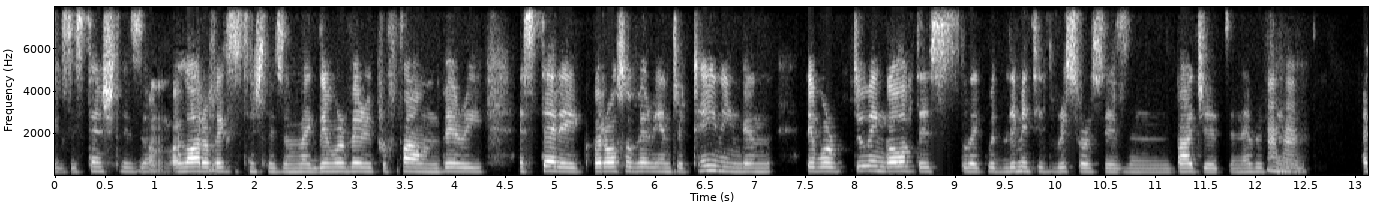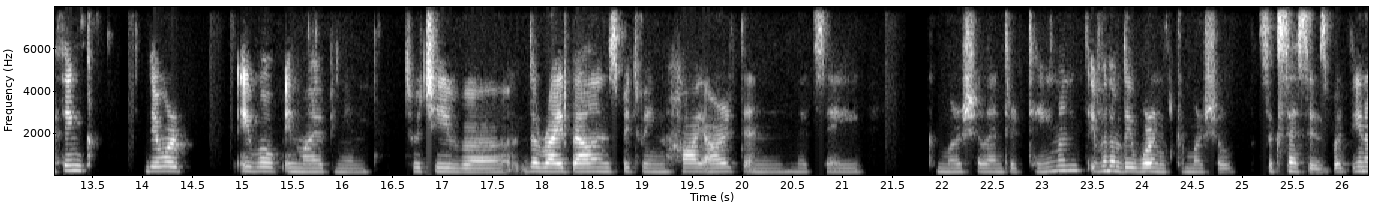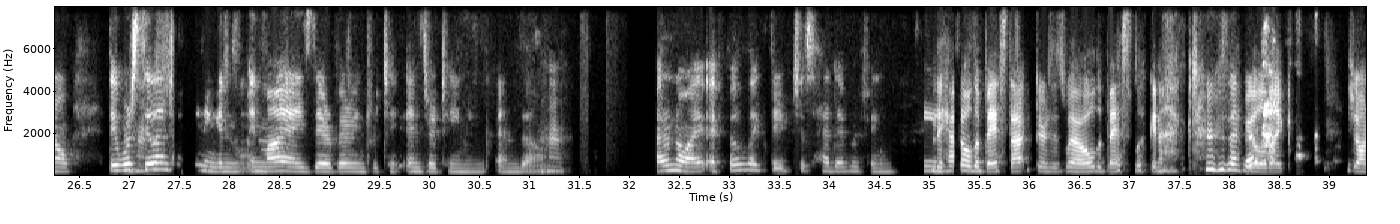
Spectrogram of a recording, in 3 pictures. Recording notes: This interview was recorded on Zoom therefore apologies in advance for any glitches in the sound quality/editing. Sorry not sorry for the appearance (audibly at least!).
